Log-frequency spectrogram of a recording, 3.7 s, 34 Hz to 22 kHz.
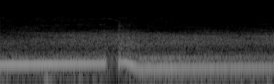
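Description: A turbocharged OM603 diesel car pulls hard with a steady engine drone, drops off sharply for a moment at a gear change, then pulls on at a lower pitch.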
